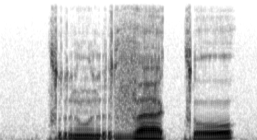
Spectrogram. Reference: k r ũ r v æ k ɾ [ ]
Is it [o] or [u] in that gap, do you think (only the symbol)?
o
